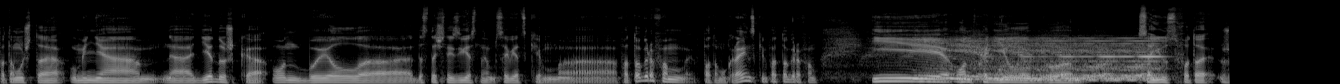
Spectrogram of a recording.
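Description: A speech recording in which, from 8.52 to 12.0 s, each phrase returns about every 0.4 s, thinner and ringing, and builds up rather than fading, peaking about 1 dB above the speech itself. This is feedback echo between two devices: two devices on one call share a room, so one microphone re-captures what the other plays, beyond either echo canceller's reach. At 12.29 s the sound stops abruptly mid-sound into dead digital silence with no decay, a cut-off end where the final buffers were never written out.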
